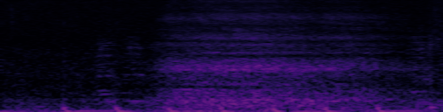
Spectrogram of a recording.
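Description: A person sniffing in through the nose while nosing a glass of whisky: one faint, hissy inhale of about a second, starting near the middle.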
